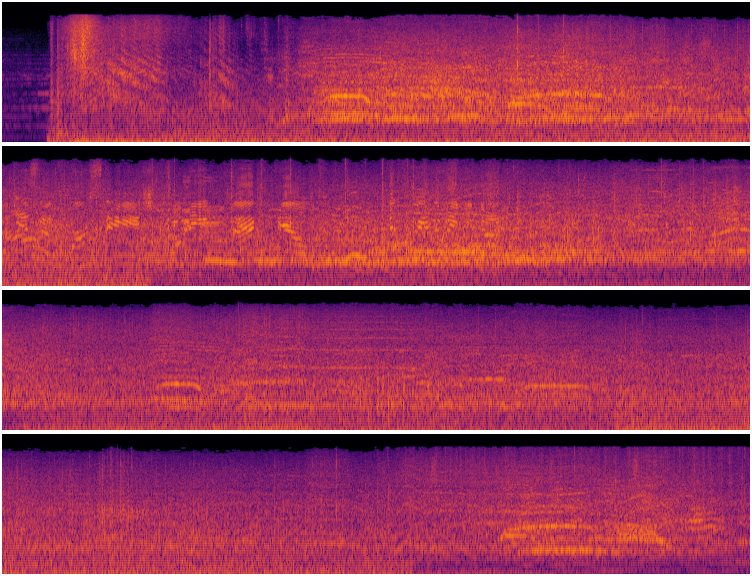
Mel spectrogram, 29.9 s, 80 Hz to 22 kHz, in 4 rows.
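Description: A sudden loud boom from the returning Falcon 9 first stage, heard on the landing feed, followed by a deep rumble lasting several seconds. It sounded like an explosion. From about three seconds in, a crowd cheers and screams over it.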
